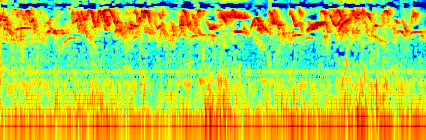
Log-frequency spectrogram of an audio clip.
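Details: Grey singer, known as the African singer, pouring out a continuous, dense, high-pitched warble of rapid chirps and trills without pauses.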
